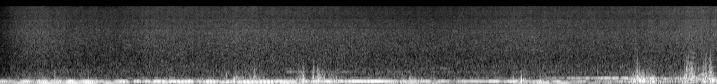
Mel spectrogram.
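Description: Wind buffeting the microphone in uneven gusts, with leaves rustling, over a low sustained musical drone; the gusts grow stronger near the end.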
